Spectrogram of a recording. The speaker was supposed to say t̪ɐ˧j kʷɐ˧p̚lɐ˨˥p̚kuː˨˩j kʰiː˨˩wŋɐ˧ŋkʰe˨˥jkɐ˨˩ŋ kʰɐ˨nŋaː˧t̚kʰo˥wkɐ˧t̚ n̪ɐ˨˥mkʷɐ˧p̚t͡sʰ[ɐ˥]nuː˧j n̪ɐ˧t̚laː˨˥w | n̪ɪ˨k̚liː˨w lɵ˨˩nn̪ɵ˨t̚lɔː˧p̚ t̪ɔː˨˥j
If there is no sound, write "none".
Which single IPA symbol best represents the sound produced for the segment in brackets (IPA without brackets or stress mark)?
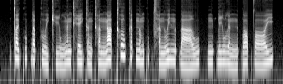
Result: ɐ˨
